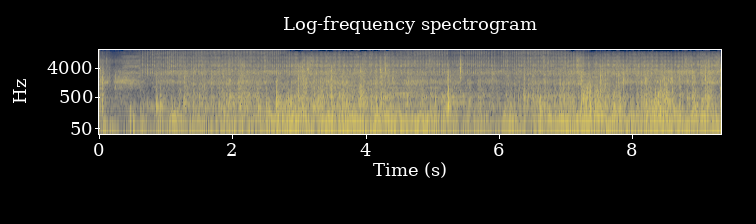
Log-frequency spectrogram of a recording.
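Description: A mountain bike being ridden along a rocky dirt trail: a steady rumble of wind buffeting the microphone, with tyre noise and scattered knocks and rattles as the bike goes over rocks and roots.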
